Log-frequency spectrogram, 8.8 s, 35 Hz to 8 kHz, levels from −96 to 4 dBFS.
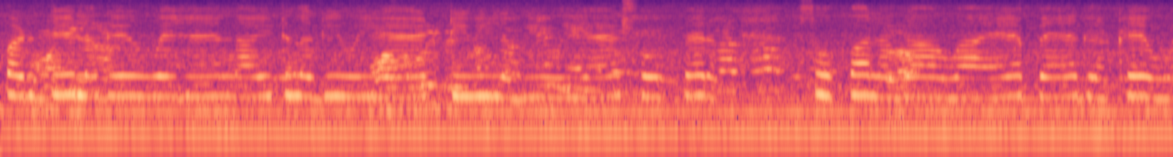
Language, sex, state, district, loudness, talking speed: Hindi, female, Rajasthan, Jaisalmer, -16 LUFS, 135 wpm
